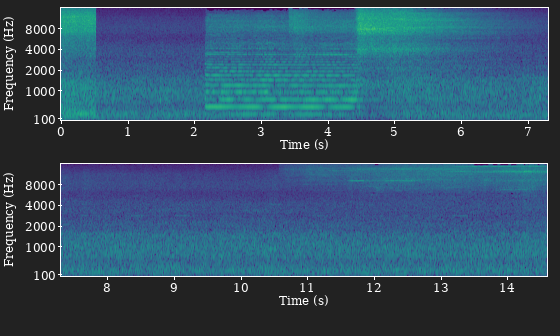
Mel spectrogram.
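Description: A train horn sounds once, about two seconds in, for a little over two seconds, over the steady rolling rumble of NJ Transit Comet V coaches moving along the platform.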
